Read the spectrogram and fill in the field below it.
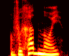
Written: vihodnoi

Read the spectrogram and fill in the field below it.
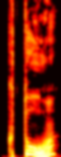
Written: kto

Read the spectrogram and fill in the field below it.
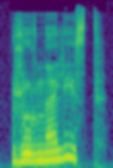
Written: jurnalist

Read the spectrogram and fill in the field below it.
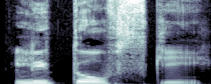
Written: litovskii

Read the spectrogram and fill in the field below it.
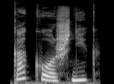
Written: kokoshnik

